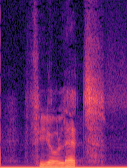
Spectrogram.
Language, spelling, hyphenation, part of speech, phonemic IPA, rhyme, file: Dutch, violet, vi‧o‧let, noun / adjective, /vi.oːˈlɛt/, -ɛt, Nl-violet.ogg
- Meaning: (noun) violet, a purplish colour; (adjective) violet-coloured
